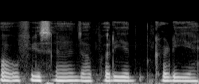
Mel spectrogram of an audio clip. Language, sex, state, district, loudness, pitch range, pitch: Hindi, male, Bihar, Vaishali, -14 LUFS, 170-180 Hz, 175 Hz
